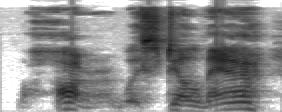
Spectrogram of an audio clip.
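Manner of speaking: usual speaking voice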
